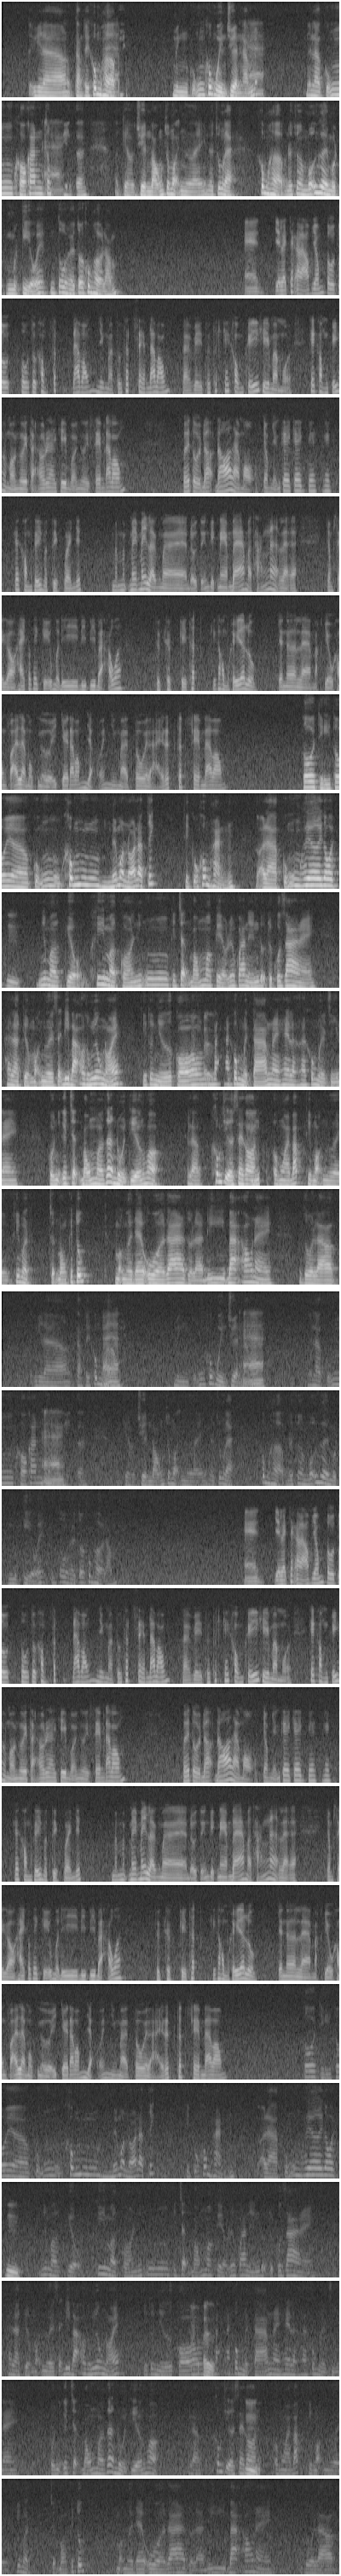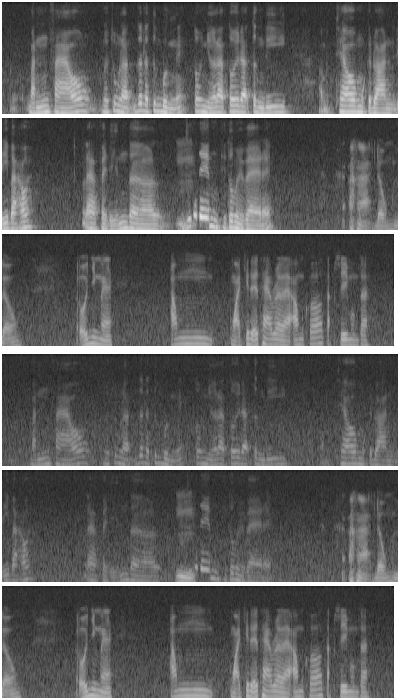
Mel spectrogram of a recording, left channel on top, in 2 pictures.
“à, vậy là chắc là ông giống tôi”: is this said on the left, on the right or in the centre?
Right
